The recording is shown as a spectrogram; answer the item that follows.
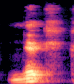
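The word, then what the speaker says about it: Nik: So for the next segment, the next item I want to talk about in this episode is the Nick Collection. That's how I pronounce it. I hope I'm pronouncing it correctly. It's N-I-K.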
